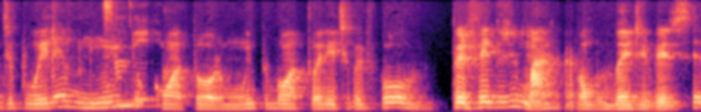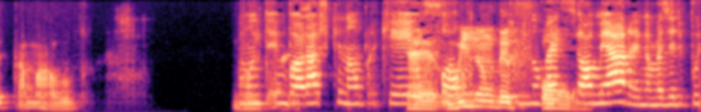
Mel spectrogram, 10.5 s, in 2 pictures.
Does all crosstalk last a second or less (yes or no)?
no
